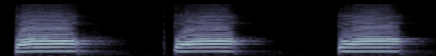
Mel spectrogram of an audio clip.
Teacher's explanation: জিহ্বার আগা, উপরের দুই দাঁতের গোড়ায় লাগান, লাগিয়ে একটু মোটা আওয়াজে অক্ষরটা উচ্চারণ করতে হবে।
